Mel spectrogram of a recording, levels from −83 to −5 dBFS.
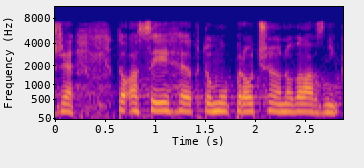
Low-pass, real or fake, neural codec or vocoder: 7.2 kHz; fake; codec, 16 kHz, 4 kbps, FreqCodec, larger model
